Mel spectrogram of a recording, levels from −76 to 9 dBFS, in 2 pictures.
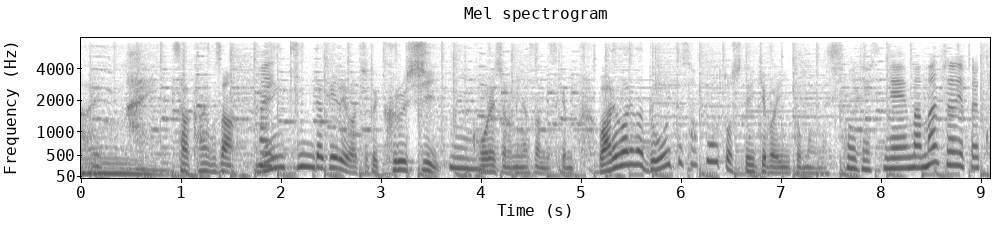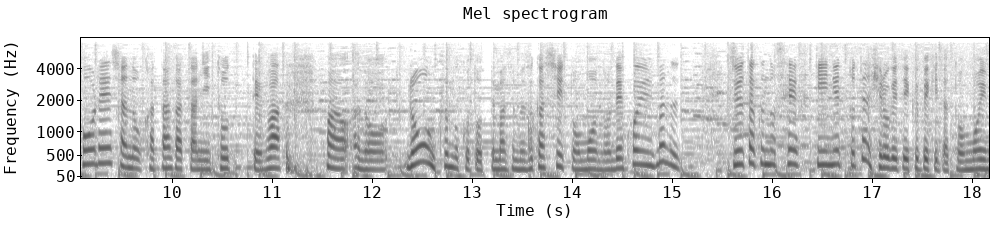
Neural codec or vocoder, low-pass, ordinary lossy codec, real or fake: none; 7.2 kHz; none; real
